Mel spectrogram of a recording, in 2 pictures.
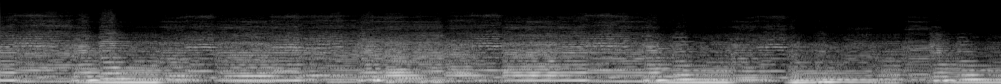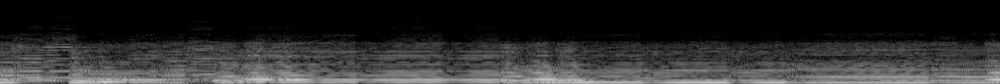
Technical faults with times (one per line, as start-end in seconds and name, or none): none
